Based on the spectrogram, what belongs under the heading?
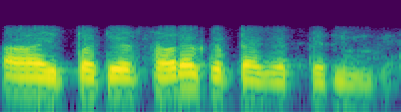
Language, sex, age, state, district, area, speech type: Kannada, male, 30-45, Karnataka, Mysore, rural, conversation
